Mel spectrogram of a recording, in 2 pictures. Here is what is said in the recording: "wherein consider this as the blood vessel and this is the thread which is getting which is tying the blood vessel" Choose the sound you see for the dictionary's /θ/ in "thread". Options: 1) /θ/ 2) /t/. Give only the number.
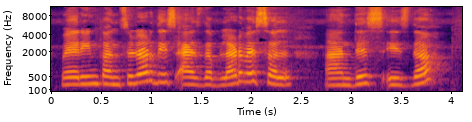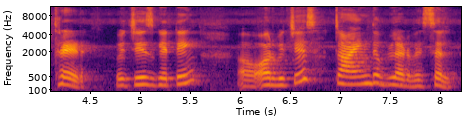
2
